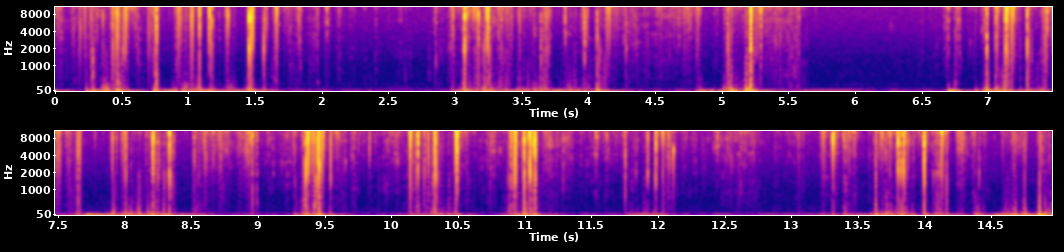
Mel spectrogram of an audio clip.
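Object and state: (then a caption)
Silicone ear microphone scraped with a needle. A metal syringe needle scratches and scrapes inside the ear canal of a solid, white, soft silicone ear replica on a binaural microphone. Bursts of close, crackling scrapes and crinkly rubs come in clusters with short quieter gaps between them. The sound is mostly a deep, muffled rumble with a few sharp, bright ticks.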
